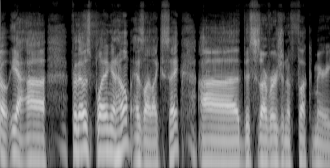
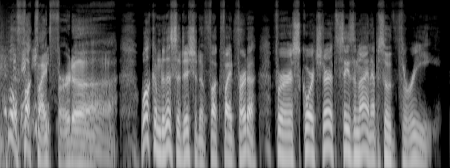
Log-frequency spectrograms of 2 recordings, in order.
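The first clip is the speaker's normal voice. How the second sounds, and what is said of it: Movie-trailer announcer voice. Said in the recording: “Nice movie phone accent.”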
